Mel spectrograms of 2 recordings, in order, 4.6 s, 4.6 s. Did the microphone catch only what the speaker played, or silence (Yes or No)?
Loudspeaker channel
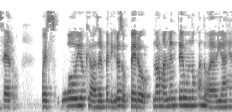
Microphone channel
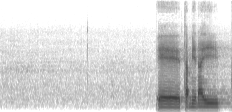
No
